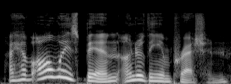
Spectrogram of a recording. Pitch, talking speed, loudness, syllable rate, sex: 175 Hz, 180 wpm, -16 LUFS, 5.2 syllables/s, male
